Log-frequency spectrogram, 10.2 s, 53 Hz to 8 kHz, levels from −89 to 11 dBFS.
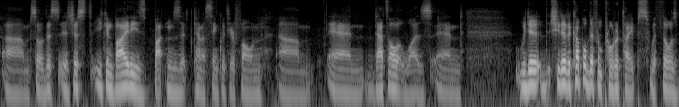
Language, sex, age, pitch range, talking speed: English, male, 30-49, 100-125 Hz, 200 wpm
